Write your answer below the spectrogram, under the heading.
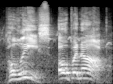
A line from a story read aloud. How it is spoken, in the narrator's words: Perry immediately started banging and shouting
